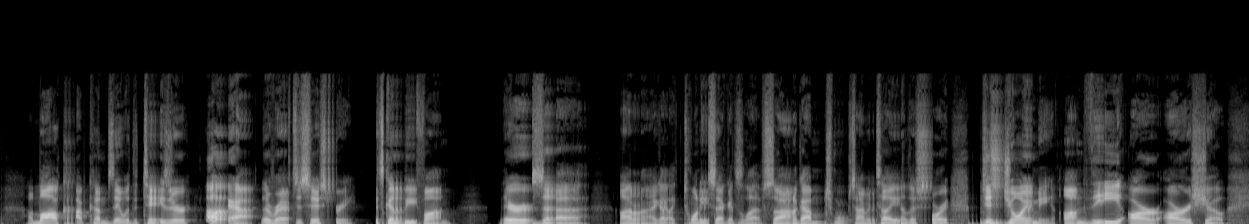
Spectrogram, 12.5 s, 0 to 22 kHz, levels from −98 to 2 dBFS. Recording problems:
choppy; very; 16% of the speech affected

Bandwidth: 14.5 kHz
